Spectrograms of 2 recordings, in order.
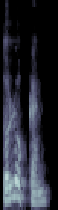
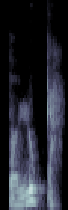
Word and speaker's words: Toluca: su historia de Texcoco, que los misioneros observaron que los mexicanos pronunciaban la O y los texcocanos la U para decir la misma palabra. De ahí que los Tenochcan dijeran Tolocan y los Matlacincas dijeran Toluca.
